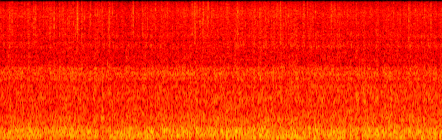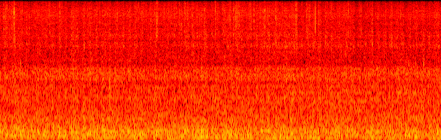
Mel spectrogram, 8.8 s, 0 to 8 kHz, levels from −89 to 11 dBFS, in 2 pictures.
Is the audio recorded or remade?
recorded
